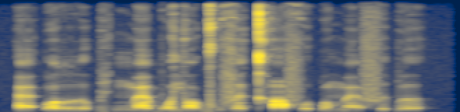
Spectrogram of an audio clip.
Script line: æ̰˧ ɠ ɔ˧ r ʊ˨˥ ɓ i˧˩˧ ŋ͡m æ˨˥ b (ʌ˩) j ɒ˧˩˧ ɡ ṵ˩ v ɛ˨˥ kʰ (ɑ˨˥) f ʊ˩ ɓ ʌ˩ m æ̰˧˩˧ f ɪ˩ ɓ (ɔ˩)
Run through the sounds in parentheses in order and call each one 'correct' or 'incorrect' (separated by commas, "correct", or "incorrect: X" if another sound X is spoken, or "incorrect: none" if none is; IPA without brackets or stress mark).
incorrect: ɔ˩, correct, incorrect: ə˩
